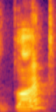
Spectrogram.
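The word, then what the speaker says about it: Blount: whom can hear Mrs I think this is blunt but it's spelled b l o u n t I'm going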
